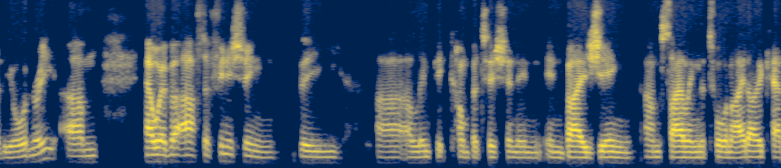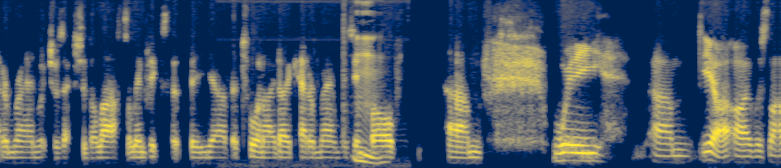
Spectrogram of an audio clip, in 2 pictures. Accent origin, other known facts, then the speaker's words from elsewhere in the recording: Australia; growing up over here in Australia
